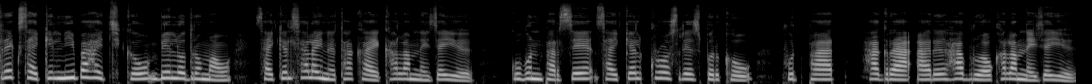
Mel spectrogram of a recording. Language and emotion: Bodo, neutral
